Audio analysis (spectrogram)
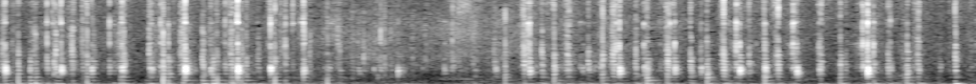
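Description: Fingertips and nails scratch along the ridges of a hollow, ribbed pink plastic tube held close to the microphone while the tube is twisted and bent. The result is a dense run of quick, dry clicks and ticks over a heavy low rumble, easing briefly near the middle before picking back up.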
